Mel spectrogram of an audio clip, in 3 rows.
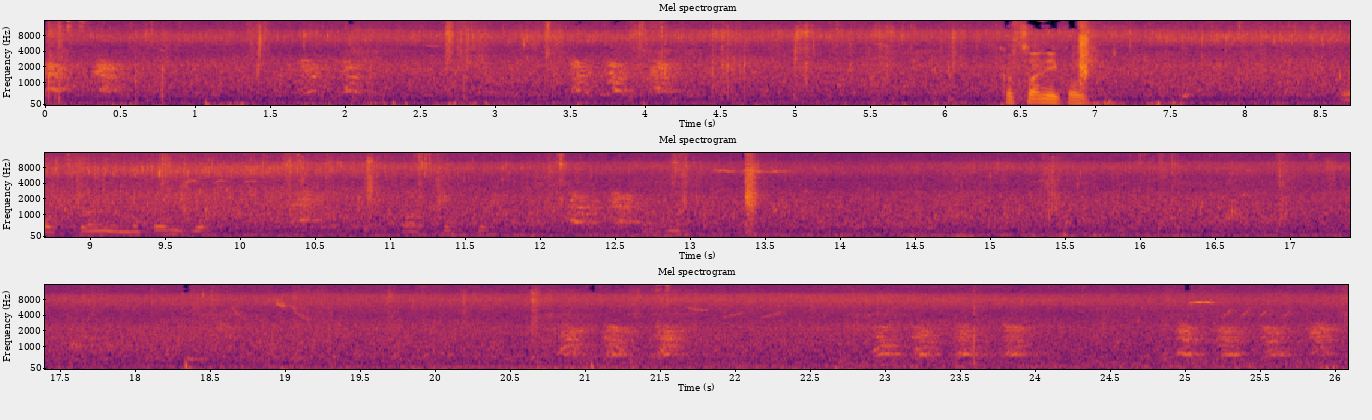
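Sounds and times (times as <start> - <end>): faint dog barking: 0.0 - 0.7, 1.6 - 2.3, 3.4 - 4.4, 10.3 - 10.7, 12.1 - 13.0, 20.7 - 21.8, 22.9 - 24.1, 24.9 - 26.0
steady outdoor hiss: 0.0 - 26.0.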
